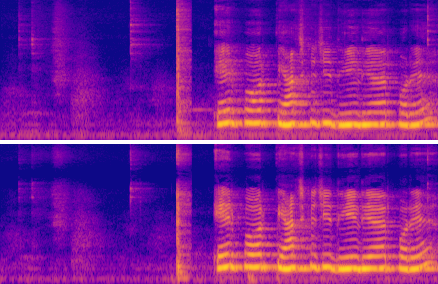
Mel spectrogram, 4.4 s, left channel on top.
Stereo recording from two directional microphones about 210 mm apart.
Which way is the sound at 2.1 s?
35° right (ahead or behind).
